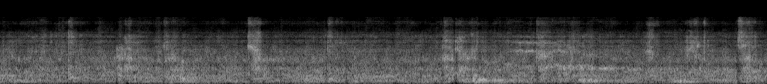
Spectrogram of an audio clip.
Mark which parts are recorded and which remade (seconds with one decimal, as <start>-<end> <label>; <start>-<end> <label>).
0.0-7.7 remade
